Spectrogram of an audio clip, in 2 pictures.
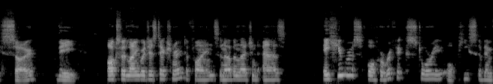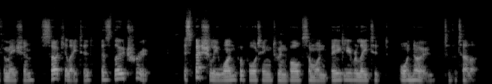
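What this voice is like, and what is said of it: Proper English accent. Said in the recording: “Was that a suitably proper English accent for you?”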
